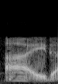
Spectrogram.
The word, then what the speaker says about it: Ide: For example, our April author, Joe Ide, it's spelled like Ide, I-D-E, but it's pronounced Ide.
